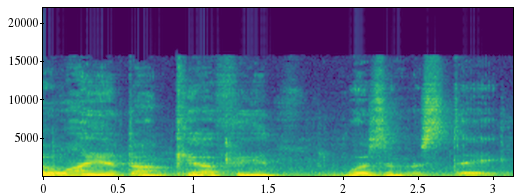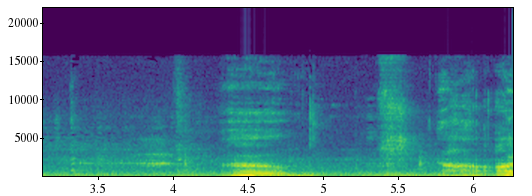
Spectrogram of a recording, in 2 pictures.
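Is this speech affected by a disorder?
Yes: cerebral palsy; affects muscle coordination.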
